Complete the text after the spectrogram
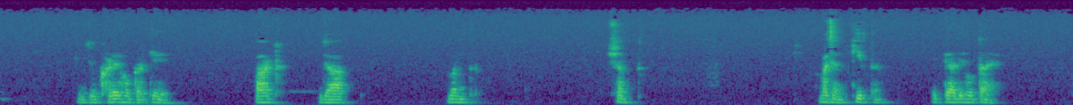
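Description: A man speaks calmly and slowly into a close microphone, with long pauses.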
